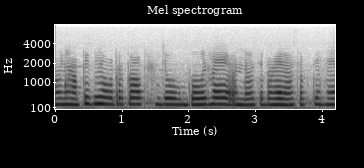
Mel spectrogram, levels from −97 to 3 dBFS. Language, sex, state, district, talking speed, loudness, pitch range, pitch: Hindi, female, Odisha, Khordha, 200 wpm, -14 LUFS, 210-225 Hz, 215 Hz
